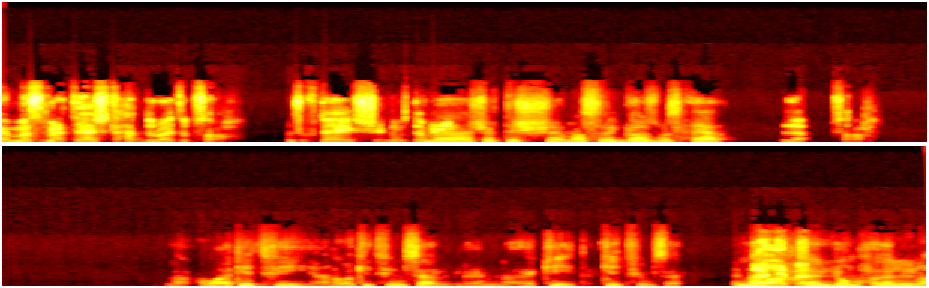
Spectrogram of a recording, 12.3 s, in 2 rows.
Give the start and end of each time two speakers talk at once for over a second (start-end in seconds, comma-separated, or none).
none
